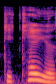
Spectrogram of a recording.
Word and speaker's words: cacao: Ito ay tinatawag na kakao sa Tagalog at kikeyo sa English. Kikeyo daw ang pronunciation niyan sa English, sabi nung teacher namin nung high school.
